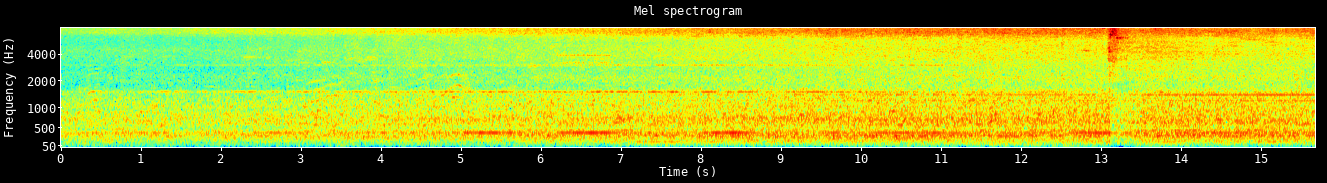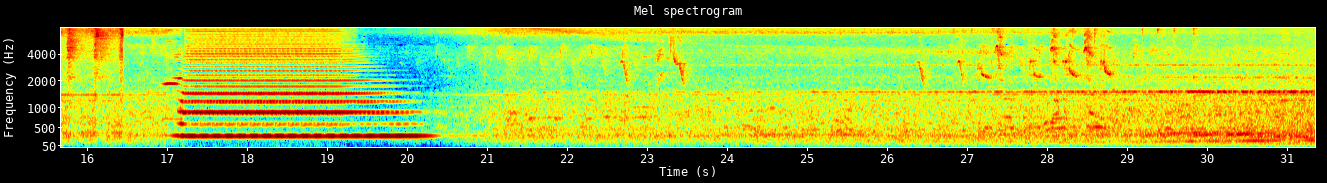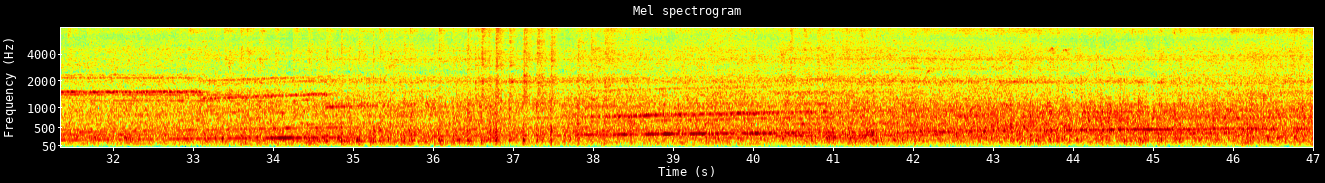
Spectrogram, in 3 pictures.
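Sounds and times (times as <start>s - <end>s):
loud train horn blast: 16.9s - 20.4s.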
